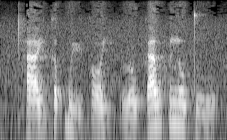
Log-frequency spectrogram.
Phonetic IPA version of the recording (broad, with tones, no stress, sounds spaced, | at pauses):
t̪ʰ aː˨˥ j k ɐ˨˥ p̚ w yː˨ k ɔː˨˩ j | l o˨˩ w k aː˥ w f ɵ˥ n o˨˧ w t̪ uː˨˧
